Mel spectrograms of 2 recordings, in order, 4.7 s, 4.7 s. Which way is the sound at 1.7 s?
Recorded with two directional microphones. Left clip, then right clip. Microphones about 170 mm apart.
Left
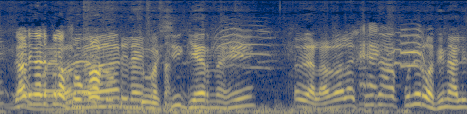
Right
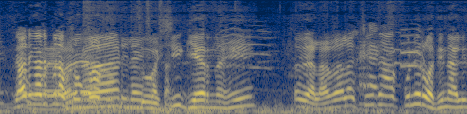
35° right (ahead or behind).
